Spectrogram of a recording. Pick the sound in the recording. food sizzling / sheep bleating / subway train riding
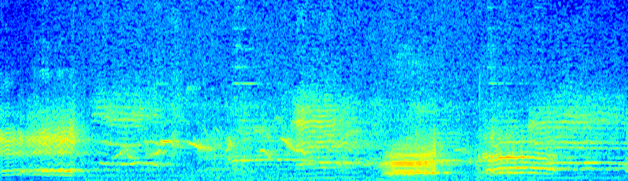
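sheep bleating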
